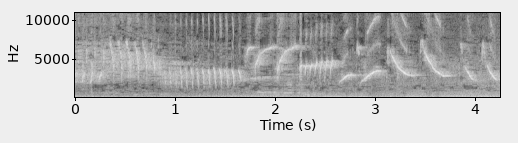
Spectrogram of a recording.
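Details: Canary song that attracts the opposite sex: a rapid buzzy roll opens, then sweet slurred whistles rising and falling in a lively series, with a low background hum.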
